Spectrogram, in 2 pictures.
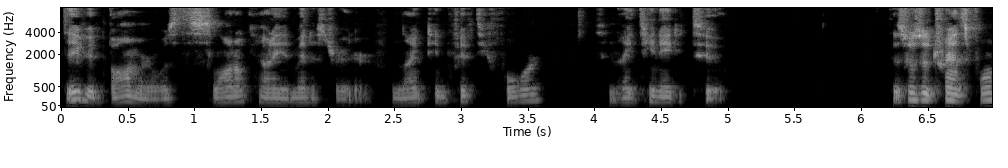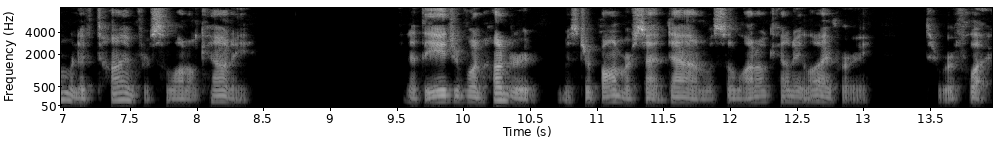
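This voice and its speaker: A man with an ordinary speaking voice talks at a medium pitch and a fairly quick pace. His pitch varies in an ordinary way, while his loudness swings widely. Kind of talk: documentary narration.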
